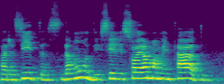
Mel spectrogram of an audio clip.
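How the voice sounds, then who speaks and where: A woman speaks at a high pitch and a moderate pace. Her intonation stays fairly even, and the room echo is audible. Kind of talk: live stream health talk. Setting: live stream.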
